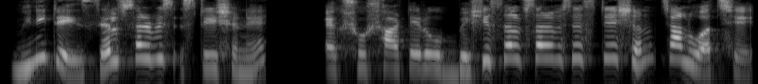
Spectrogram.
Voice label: Female Bengali; Bromberg & Associates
